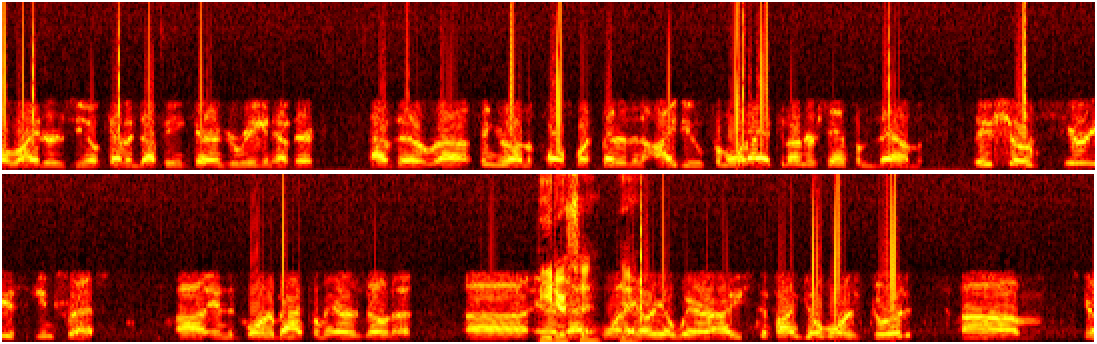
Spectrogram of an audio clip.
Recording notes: Boston Herald Sports Editor. Calls in to give his take on the Patriots, Celtics and Red Sox!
